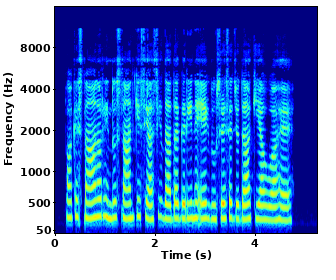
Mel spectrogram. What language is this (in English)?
Urdu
